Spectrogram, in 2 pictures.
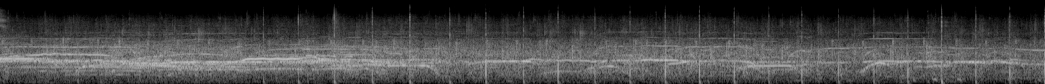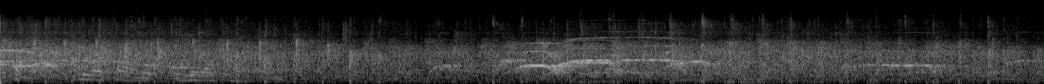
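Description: Sustained audience applause at the Miss Auburn scholarship pageant, a broad crowd clapping with some cheering and whistles, strong at first and gradually easing, swelling briefly again later.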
